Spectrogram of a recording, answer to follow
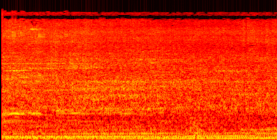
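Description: Auto rickshaw's single-cylinder engine running steadily under way, heard from the open passenger cabin along with road and traffic noise.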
